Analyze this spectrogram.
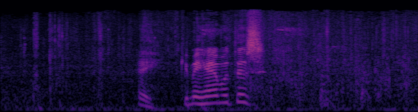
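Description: A man calls out for help in a raised voice.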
